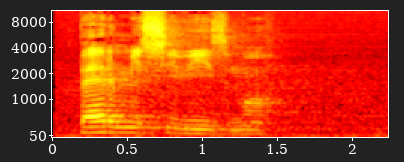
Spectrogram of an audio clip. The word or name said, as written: permissivismo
